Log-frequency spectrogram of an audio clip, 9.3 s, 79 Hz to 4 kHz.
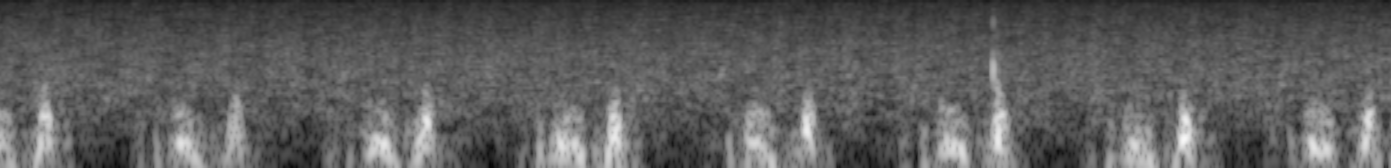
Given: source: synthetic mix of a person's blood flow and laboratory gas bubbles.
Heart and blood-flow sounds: Doppler ultrasound of blood flow; precordium
6.62-6.75 s: bubbles
From the record:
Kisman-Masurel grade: 112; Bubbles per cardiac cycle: 1 to 2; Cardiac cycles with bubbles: 1 to 10%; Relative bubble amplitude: moderate (0.250 to 0.450); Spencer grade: 1 (occasional bubble signal discernible with the cardiac motion signal, with majority of cardiac periods free of bubbles); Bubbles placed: anywhere in the cardiac cycle

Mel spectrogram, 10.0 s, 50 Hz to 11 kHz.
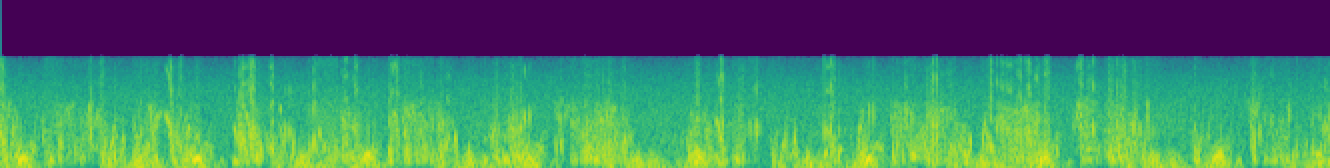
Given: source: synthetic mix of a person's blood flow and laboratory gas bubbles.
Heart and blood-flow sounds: Doppler ultrasound of blood flow; precordium
0.00-0.14 s: bubbles
0.29-0.93 s: bubbles
0.97-1.43 s: bubbles
1.71-2.21 s: bubbles
2.29-2.83 s: bubbles
2.88-3.41 s: bubbles
3.47-3.56 s: bubbles
3.60-4.01 s: bubbles
4.13-4.75 s: bubbles
5.12-5.71 s: bubbles
5.75-5.85 s: bubbles
5.94-6.00 s: bubbles
6.17-6.33 s: bubbles
6.46-6.58 s: bubbles
6.64-7.29 s: bubbles
7.35-7.89 s: bubbles
8.02-8.69 s: bubbles
8.92-9.07 s: bubbles
9.34-9.72 s: bubbles
9.80-9.99 s: bubbles
From the record:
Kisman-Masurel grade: 343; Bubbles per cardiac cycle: rolling drumbeat, 9 or more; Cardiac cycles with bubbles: 100%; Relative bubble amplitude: loud (0.450 to 0.775); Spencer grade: 3 (all of the cardiac periods contain showers or single bubble signals, but not dominating or overriding the cardiac motion signals); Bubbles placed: anywhere in the cardiac cycle

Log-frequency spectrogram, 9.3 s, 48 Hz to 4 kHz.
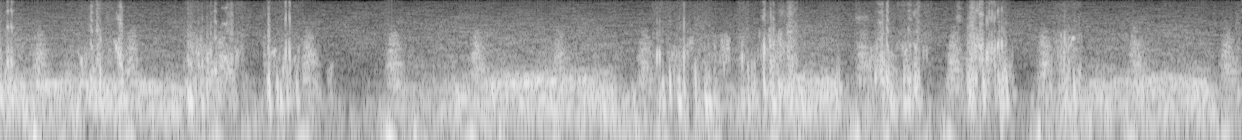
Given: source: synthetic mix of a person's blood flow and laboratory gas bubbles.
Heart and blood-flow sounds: Doppler ultrasound of blood flow; subclavian vein
0.00-0.21 s: bubbles
0.49-1.01 s: bubbles
1.38-1.85 s: bubbles
1.98-2.29 s: bubbles
4.90-5.49 s: bubbles
5.53-6.00 s: bubbles
6.26-6.33 s: bubbles
6.41-7.00 s: bubbles
7.16-7.62 s: bubbles
7.86-8.13 s: bubbles
From the record:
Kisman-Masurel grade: 333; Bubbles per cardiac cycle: rolling drumbeat, 9 or more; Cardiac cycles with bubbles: 50 to 99%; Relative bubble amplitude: loud (0.450 to 0.775); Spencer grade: 3 (all of the cardiac periods contain showers or single bubble signals, but not dominating or overriding the cardiac motion signals); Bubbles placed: anywhere in the cardiac cycle

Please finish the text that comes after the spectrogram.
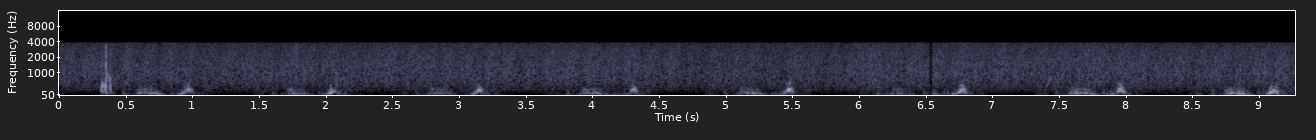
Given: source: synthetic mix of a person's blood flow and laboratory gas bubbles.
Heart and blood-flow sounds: Doppler ultrasound of blood flow; precordium
0.27-0.42 s: bubbles
From the record:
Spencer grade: 2 (many but less than half of the cardiac periods contain bubble signals, singularly or in groups); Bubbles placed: only in the low amplitude regions of the cardiac cycle

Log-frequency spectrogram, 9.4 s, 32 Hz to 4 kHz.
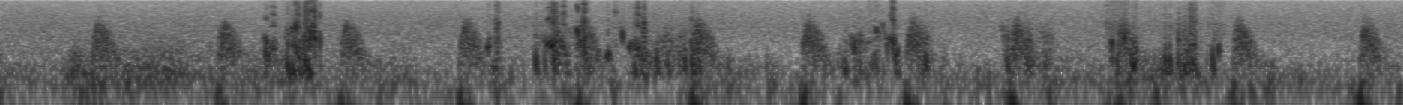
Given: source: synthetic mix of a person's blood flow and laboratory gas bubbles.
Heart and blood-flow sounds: Doppler ultrasound of blood flow; subclavian vein
1.73-2.16 s: bubbles
3.23-3.37 s: bubbles
3.54-3.97 s: bubbles
4.02-4.71 s: bubbles
5.61-6.02 s: bubbles
6.12-6.22 s: bubbles
6.67-7.07 s: bubbles
7.37-7.58 s: bubbles
7.69-8.01 s: bubbles
8.04-8.17 s: bubbles
From the record:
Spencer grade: 2 (many but less than half of the cardiac periods contain bubble signals, singularly or in groups); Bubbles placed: anywhere in the cardiac cycle

